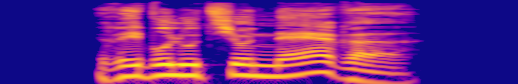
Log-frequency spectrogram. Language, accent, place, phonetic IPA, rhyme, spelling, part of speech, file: German, Germany, Berlin, [ʁevolut͡si̯oˈnɛːʁə], -ɛːʁə, revolutionäre, adjective, De-revolutionäre.ogg
- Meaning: inflection of revolutionär: 1. strong/mixed nominative/accusative feminine singular 2. strong nominative/accusative plural 3. weak nominative all-gender singular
